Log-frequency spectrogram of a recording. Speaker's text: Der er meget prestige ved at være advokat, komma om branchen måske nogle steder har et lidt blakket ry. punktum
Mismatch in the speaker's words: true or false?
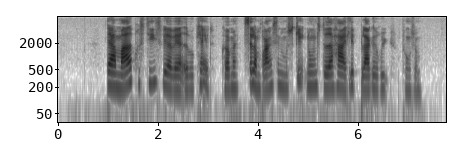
true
